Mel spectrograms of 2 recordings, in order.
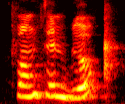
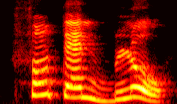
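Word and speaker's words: Fontainebleau: saying blue again chantel fountain blue not quite fontaine blue fontaine blue and not fountain blue it's something blue okay if you say that e a u is o it has to end with a sound the o sound font then blow okay so love let try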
